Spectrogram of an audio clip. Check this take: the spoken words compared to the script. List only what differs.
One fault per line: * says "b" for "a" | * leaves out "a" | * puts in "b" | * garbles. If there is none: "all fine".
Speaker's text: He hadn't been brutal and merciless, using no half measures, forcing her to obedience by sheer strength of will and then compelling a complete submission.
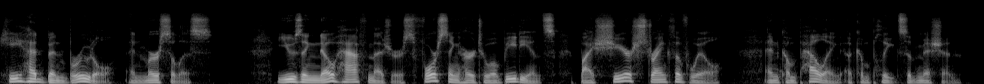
* says "had" for "hadn't"
* leaves out "then"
